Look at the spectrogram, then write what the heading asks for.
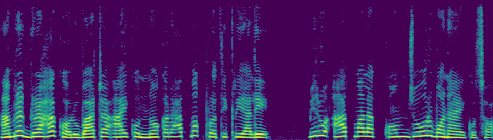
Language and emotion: Nepali, sad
